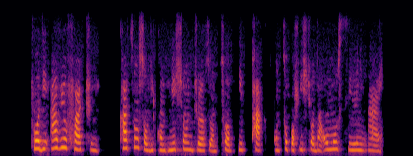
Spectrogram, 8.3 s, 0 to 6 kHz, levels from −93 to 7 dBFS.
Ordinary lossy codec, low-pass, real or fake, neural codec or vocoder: none; 5.4 kHz; real; none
